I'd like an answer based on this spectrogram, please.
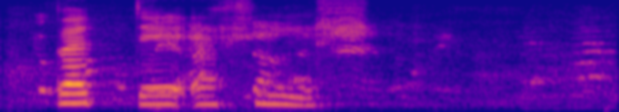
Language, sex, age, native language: Icelandic, female, 8, Icelandic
